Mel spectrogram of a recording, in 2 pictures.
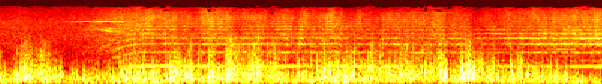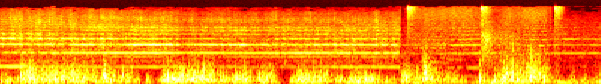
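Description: Wind buffeting the microphone, with the faint steady whine of a home-built RC glider's electric motor and propeller. The whine rises in pitch about a second in as the motor spins up after the hand launch, and cuts out about seven seconds in, leaving gusts of wind noise.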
